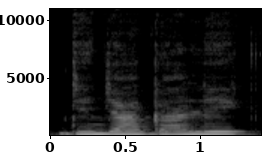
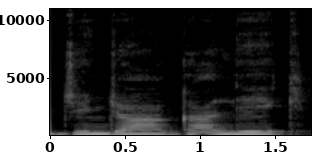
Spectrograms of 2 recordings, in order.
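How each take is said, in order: Both takes have the same delivery.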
